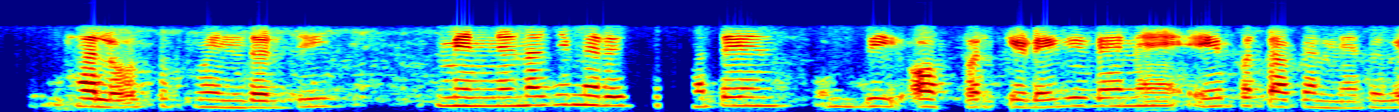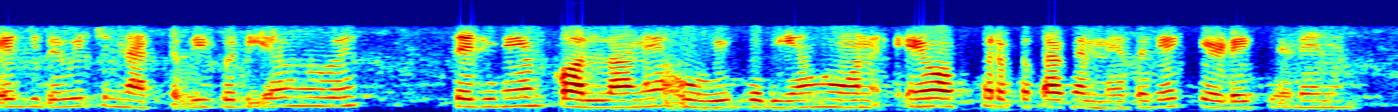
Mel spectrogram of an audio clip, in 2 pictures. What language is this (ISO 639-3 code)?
pan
